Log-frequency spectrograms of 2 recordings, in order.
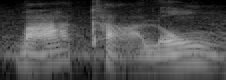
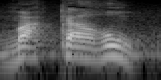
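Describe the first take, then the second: First: Macaron said as Chinese ma-ka-long, l for r, slightly lower and softer; Chinese-style macaron. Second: Said in the usual way. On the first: Shown as a demonstration. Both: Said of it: "la traduction phonétique du mot macaron".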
